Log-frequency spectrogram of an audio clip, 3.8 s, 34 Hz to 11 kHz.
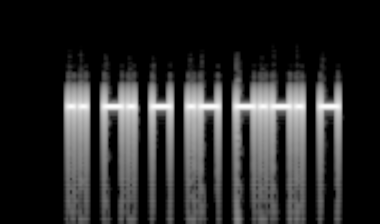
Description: Morse code, heard as a keyed tone, about 20 wpm, 700 Hz. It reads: INTACT
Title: Build A Word - 2 Letters At A Time - 6-Letter Words - 20wpm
